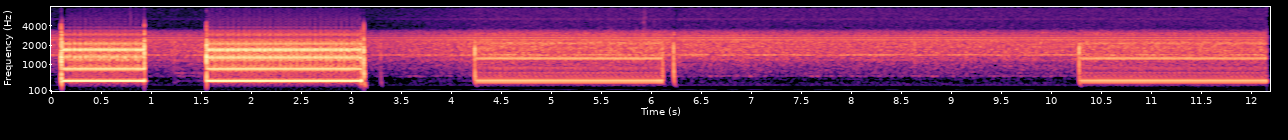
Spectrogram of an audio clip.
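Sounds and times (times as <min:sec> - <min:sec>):
telephone ringing in two different ring patterns: 0:00.1 - 0:01.0, 0:01.6 - 0:03.2, 0:04.3 - 0:06.2, 0:10.3 - 0:12.1.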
